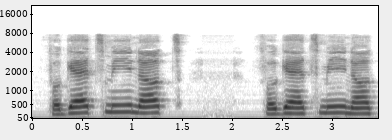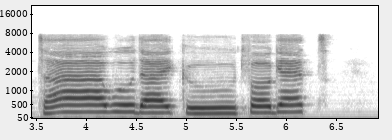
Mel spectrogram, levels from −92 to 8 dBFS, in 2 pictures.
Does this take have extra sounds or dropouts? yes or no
no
